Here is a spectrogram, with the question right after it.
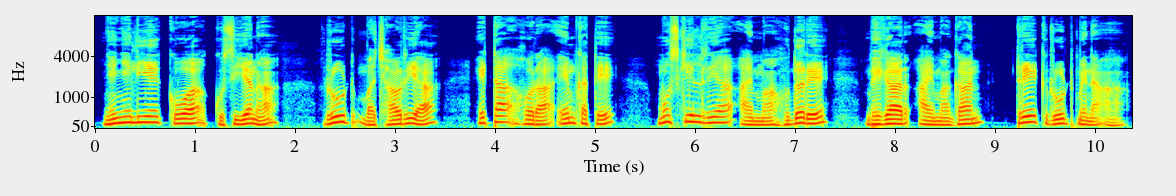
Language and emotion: Santali, neutral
